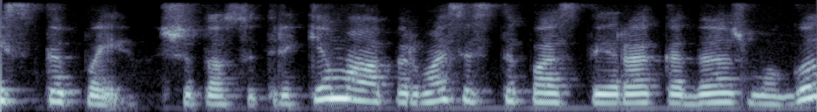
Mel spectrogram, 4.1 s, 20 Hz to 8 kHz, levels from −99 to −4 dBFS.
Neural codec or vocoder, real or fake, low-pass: none; real; 7.2 kHz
